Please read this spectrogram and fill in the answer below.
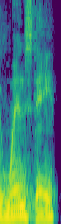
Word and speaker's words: Wednesday: So for example, the word Wednesday. Where's the D in Wednesday? When we say Wednesday, there's no D.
